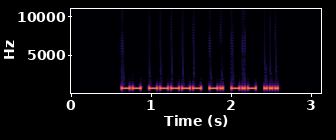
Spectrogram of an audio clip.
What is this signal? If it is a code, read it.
Morse code, heard as a keyed tone, about 36 wpm, 700 Hz. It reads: M0NKS
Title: DXCC-100 Call Signs - 5 Characters - 35wpm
